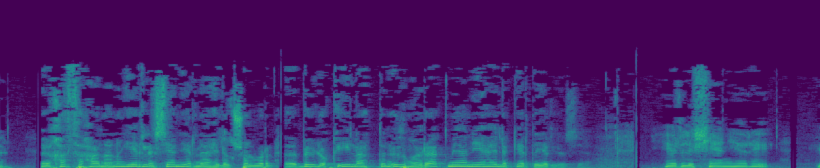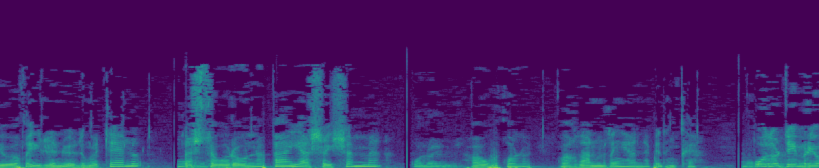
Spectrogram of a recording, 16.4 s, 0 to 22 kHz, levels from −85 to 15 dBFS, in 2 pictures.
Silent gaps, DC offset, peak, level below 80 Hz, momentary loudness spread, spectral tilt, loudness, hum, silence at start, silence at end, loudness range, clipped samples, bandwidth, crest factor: none; under 0.1%; -2 dBFS; -26 dBFS; 11 LU; -5.5 dB/octave; -16 LUFS; none; 0 s; 0 s; 2 LU; under 0.1%; 14 kHz; 14 dB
